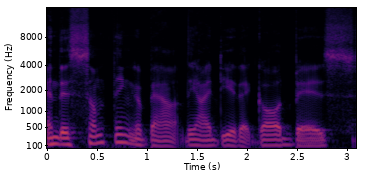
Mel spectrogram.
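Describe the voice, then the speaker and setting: In an Australian accent with vocal fry, the voice comes through on a very clean recording with a silent background. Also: man. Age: 30s. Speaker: pastor and speaker. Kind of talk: interview.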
